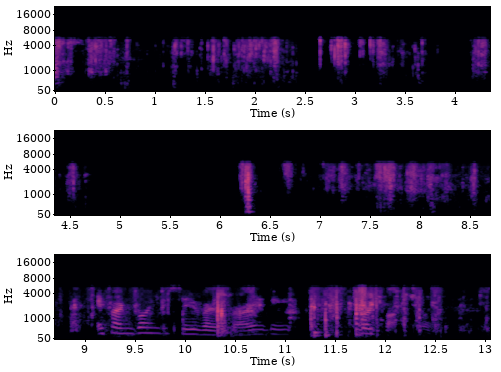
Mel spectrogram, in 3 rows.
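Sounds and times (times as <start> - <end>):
packaging rustling and crinkling: 0.0 - 4.7, 6.6 - 10.1.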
